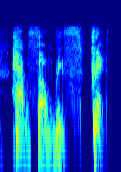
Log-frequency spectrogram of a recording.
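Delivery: respect over-enunciated, every single syllable hit. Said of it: "reminds me of [name] in the episode of Pose".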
